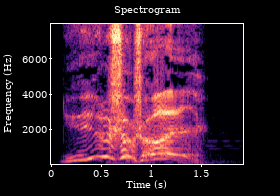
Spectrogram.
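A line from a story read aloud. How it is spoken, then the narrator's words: Dragon roaring. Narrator (Chinese): 龙咆哮着说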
